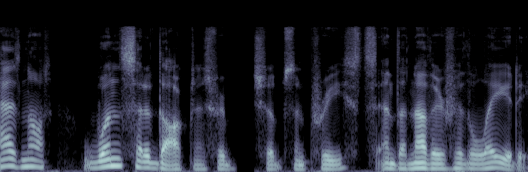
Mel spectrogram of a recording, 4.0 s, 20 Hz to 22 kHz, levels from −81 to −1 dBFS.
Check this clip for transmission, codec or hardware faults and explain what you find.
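One fault is present, a digital broadcast dropout. From 1.76 to 1.92 s the speech fades to silence over about 20 ms and stays muted before resuming. The receiver lost valid frames and muted until good ones returned. The 128 ms gap fits four lost frames, and that stretch of programme is gone.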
